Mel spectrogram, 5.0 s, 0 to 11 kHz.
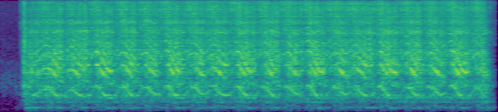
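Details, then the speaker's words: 1966 Plymouth Barracuda Formula S engine, sat for decades; about five seconds of steady cranking held at full throttle to clear it, no firing; gas was dumping from the carburetor base plate, suspected severe flooding or lost spark. "if we didn't lose spark I think it's just supremely flooded right now because it started pouring gas out of the uh base plate somewhere it's just dumping fuel from somewhere"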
